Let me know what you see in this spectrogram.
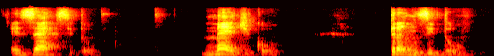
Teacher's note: Exército, 4 syllables. And the stressed syllable is not the last, not the one before last, is the one before that one. So the antepenultimate syllable.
